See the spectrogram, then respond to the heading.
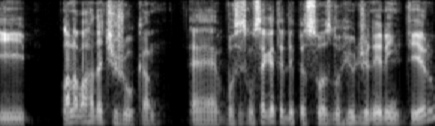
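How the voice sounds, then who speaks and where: A normal speaking voice at a moderate pace, in a very clean recording with a silent background. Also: man. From Brazil, Mogi Mirim, São Paulo state. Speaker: podcast host. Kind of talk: podcast interview.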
